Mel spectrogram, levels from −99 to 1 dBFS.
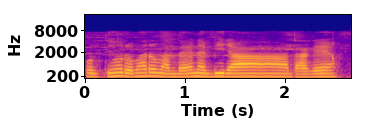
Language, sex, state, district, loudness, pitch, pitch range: Chakma, female, Tripura, Dhalai, -15 LUFS, 195 Hz, 190-200 Hz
